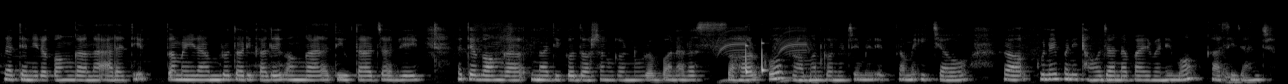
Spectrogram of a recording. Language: Nepali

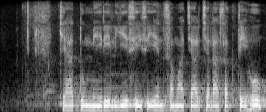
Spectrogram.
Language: Hindi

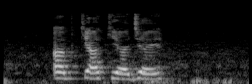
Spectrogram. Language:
Urdu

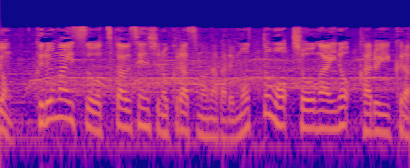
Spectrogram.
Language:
Japanese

